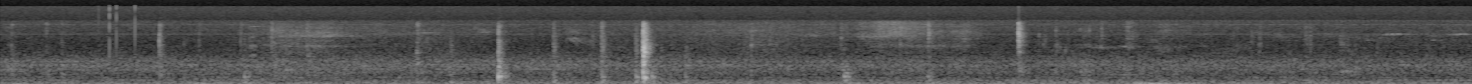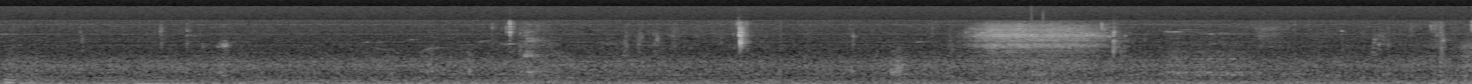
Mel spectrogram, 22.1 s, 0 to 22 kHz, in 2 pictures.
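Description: A man breathing quietly while tasting a sip of whisky, over low room tone. A few faint clicks come in the first five seconds, and one soft breath out through the nose comes about 18 seconds in.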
